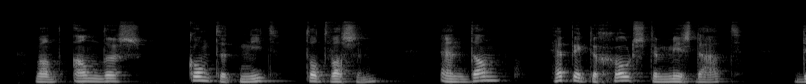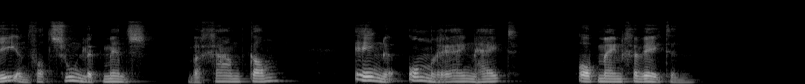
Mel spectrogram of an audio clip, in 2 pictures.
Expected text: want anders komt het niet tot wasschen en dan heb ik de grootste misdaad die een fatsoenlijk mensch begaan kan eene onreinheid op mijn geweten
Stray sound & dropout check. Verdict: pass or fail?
pass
